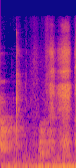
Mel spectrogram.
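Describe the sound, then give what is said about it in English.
A dog barks several times in short, uneven bursts at someone walking by, sounding muffled, with no talking over it. “Oh, she's barking at someone walking by.”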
